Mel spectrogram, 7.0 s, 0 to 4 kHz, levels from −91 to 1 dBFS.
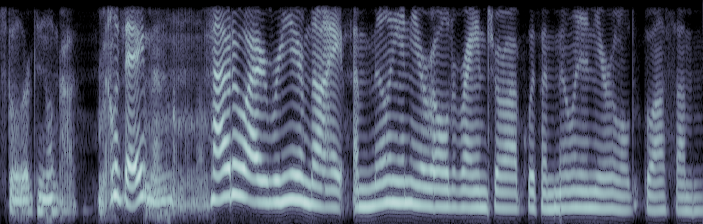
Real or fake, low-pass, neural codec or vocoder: fake; 3.6 kHz; autoencoder, 44.1 kHz, a latent of 192 numbers a frame, MeloTTS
